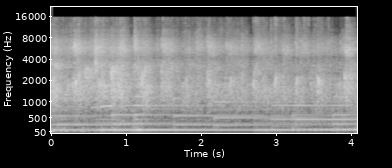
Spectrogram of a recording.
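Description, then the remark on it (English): An audience claps in a steady, rhythmic beat over a sustained, droning organ chord, the crowd's applause spreading across the whole stretch without any talking. “Somebody clap for that Jesus.”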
